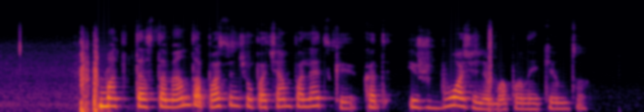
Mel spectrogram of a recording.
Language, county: Lithuanian, Telšiai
